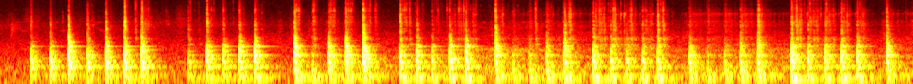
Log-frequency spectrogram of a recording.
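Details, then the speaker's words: Dodge Charger crew cab conversion frame near leaf spring perch; rapid hammer taps, some ringing clear on solid metal, others dull and flat where the metal is rusted through. "Hear the pitch difference. That's that sound is the really easy way to tell if metal's roached. And this is very much toast."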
